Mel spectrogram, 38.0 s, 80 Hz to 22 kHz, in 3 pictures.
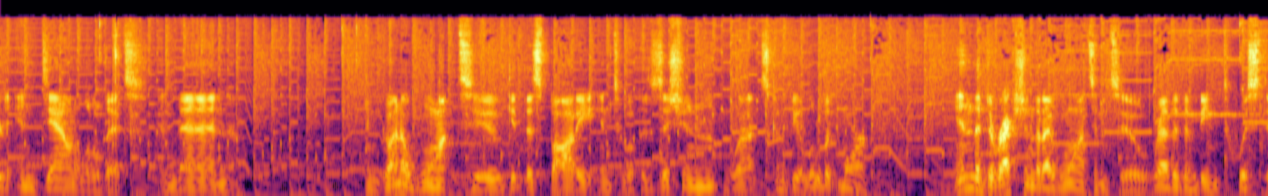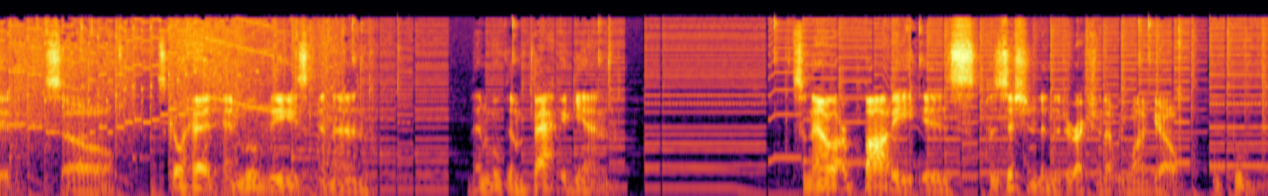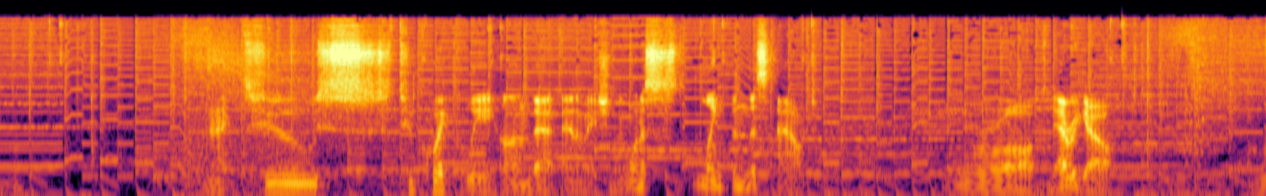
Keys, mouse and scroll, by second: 3.5-8.4 right drag, 8.7-12.4 drag, 13.2 right click, 13.6 shift+right click, 14.6 alt+r, 16.2-17.8 drag, 18.6-20.4 drag, 21.9 right click, 24.1 click, 24.3 space, 25.8 click, 26.1 space, 28.6-30.3 shift+right drag, 30.7 g, 33.4 click, 33.6 space, 36.5 click, 36.7 space.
